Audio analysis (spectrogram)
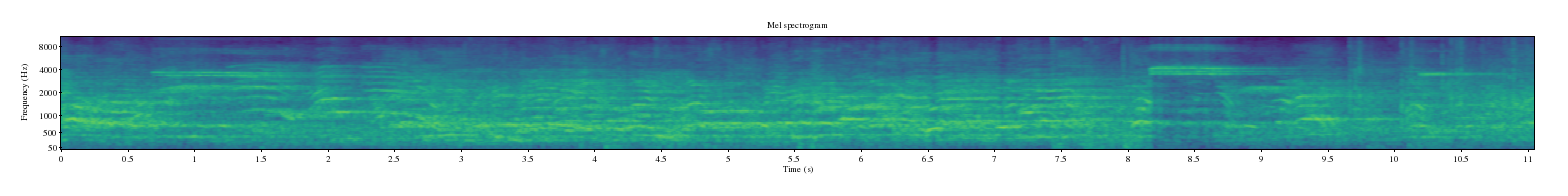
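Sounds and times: shouting voices: 0.0 - 11.0
referee's whistle blast: 0.7 - 1.6, 8.1 - 9.1.

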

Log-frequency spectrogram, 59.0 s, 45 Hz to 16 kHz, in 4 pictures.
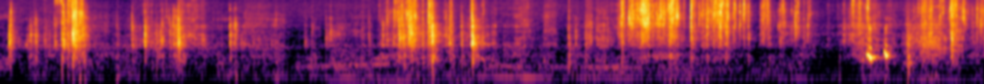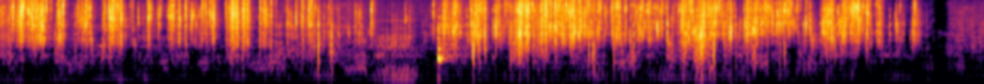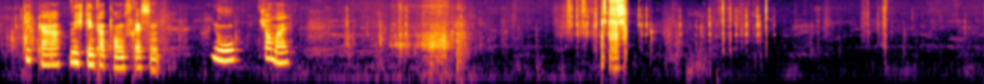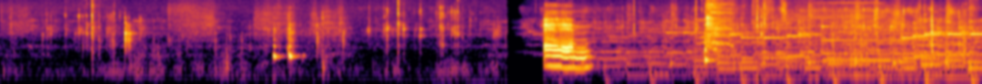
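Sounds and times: cardboard tearing and crinkling: 0.5 - 1.4, 5.8 - 6.9, 8.8 - 20.4, 21.2 - 28.7.

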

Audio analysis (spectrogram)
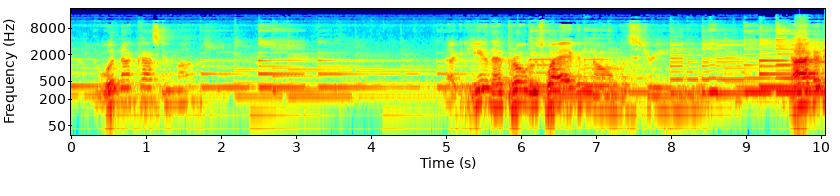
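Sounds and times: acoustic guitar chords ringing: 0.0 - 10.0.

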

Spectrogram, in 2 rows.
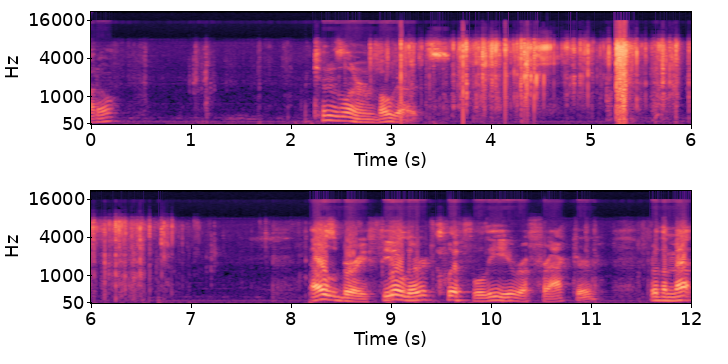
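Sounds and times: wrapper crinkling: 2.6 - 7.3
wrapper ripping: 2.7 - 7.1.

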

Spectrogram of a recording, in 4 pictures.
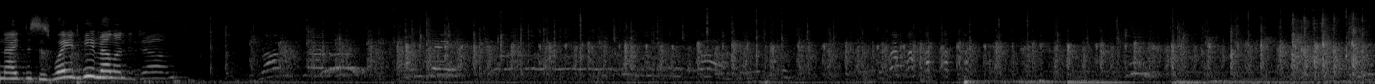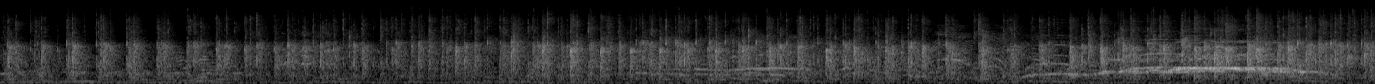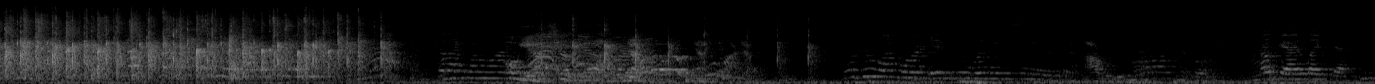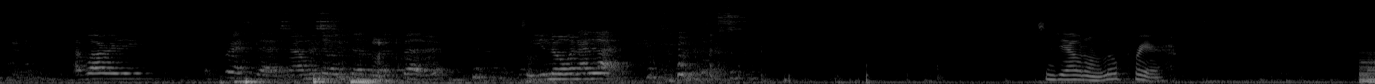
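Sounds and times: audience applauding and cheering: 2.2 - 31.6, 32.9 - 35.4
audience shouts: 20.6 - 22.2, 22.9 - 27.1.

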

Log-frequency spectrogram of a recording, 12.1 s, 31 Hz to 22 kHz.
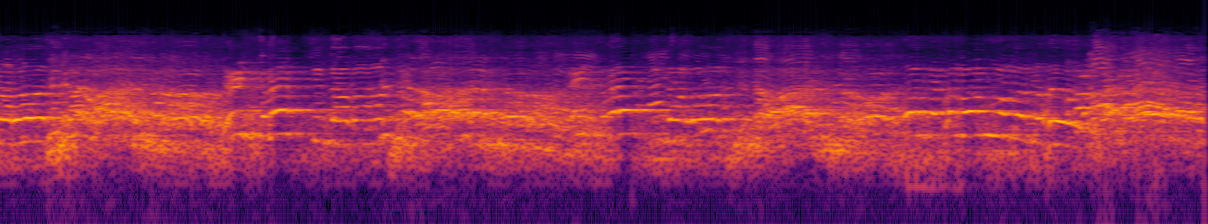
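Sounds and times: large crowd shouting: 0.2 - 2.8, 3.9 - 6.5, 7.3 - 9.1, 10.6 - 12.0.

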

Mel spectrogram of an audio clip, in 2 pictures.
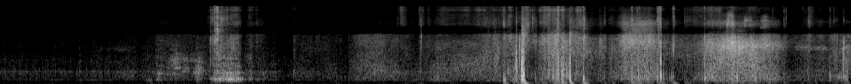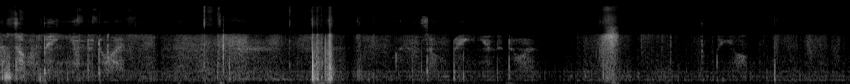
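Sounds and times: faint whispering: 8.1 - 10.1, 12.4 - 14.0, 15.6 - 16.2.

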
